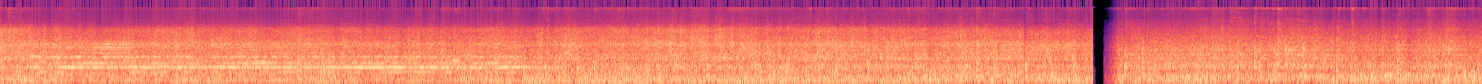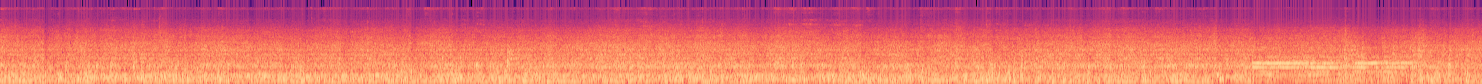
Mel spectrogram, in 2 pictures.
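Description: Passenger train running at speed, heard from the side of a coach: a loud, steady rumble and rattle of wheels on the track. A multi-tone train horn sounds for about five seconds at the start and again briefly near the end. The sound cuts out for an instant about eleven seconds in.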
